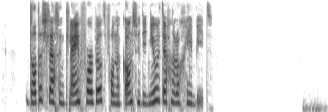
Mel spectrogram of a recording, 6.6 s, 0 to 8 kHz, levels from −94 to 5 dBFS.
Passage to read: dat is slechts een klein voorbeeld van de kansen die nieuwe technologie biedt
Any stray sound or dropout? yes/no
no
